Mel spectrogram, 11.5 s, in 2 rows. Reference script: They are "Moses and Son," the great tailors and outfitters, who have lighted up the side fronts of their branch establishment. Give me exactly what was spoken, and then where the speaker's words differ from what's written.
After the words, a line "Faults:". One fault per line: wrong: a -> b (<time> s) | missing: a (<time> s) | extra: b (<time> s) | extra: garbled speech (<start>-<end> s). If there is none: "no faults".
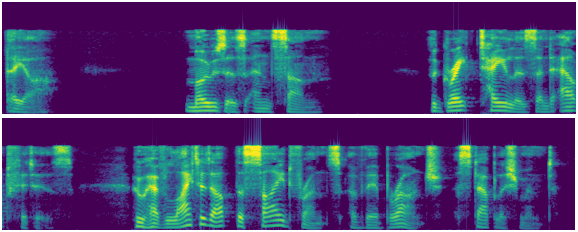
They are "Moses and Son," the great tailors and outfitters, who have lighted up the side fronts of their branch establishment.
Faults:
no faults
